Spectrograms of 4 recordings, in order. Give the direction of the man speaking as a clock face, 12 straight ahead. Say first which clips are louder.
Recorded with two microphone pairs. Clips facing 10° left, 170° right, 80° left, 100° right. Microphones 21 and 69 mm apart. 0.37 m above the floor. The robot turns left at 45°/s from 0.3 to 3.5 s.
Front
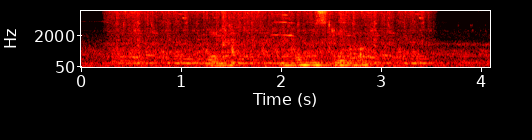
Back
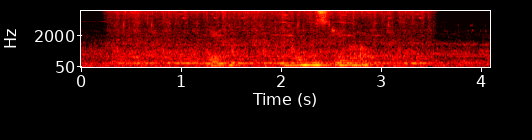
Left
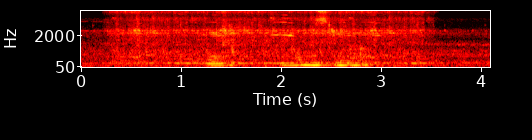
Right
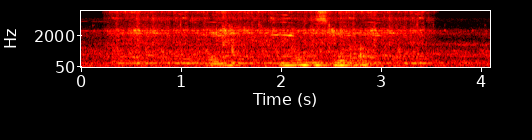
Front 4 dB, left 2 dB; 11 o'clock.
